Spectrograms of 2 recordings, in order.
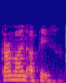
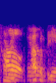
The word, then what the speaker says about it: Carmine Appice: Carmen, I always assumed I'm going to pronounce Carmine Appice. – Carmine Appice. I always want to say Carmen Appice.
